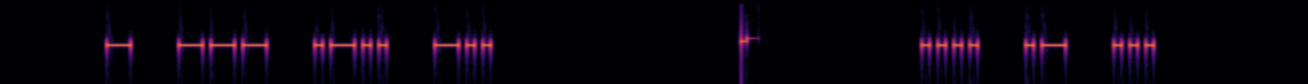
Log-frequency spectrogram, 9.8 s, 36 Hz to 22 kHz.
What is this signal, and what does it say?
Morse code, heard as a keyed tone, about 20 wpm, spaced as for 14 wpm, 690 Hz. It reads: TOLD HAS
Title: 2x Character Spacing - Top 500 Words - 20wpm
